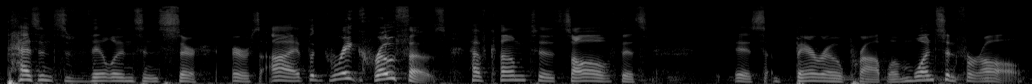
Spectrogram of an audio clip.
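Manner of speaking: loud, slow, grandiose public proclamation; Krothos. Acted. Game master as pompous lord addressing villagers, grand proclamation. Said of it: "a speech, the gist of which".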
